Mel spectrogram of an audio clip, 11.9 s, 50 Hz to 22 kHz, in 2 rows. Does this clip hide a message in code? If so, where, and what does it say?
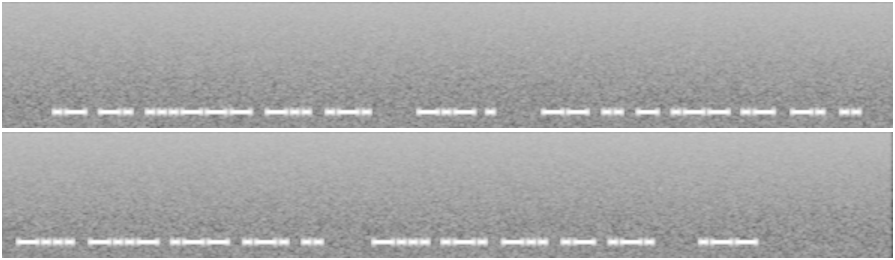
Yes: Morse code (Persian alphabet) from 0.3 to 11.0 s, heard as a keyed tone, hand-sent with a paddle, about 31 wpm, 570 Hz. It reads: انقدر که میتوانی بخوری بردار و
